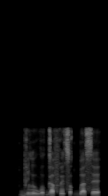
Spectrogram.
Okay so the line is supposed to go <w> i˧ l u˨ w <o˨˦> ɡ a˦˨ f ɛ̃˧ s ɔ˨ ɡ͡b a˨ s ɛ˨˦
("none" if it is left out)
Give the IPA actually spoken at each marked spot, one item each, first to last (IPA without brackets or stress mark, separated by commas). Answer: b, o˨˦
